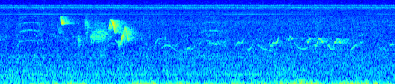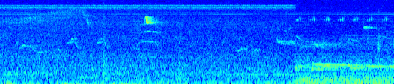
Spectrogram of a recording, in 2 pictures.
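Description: Outdoor nature ambience: small birds chirping in short, quick calls, the sharpest about a second in, again half a second later and near seven seconds, over a faint high steady whine. About nine seconds in the background changes to a low hum with a fast, even insect trill like a cricket.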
